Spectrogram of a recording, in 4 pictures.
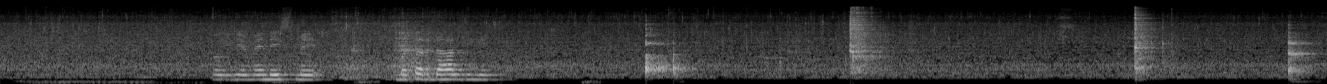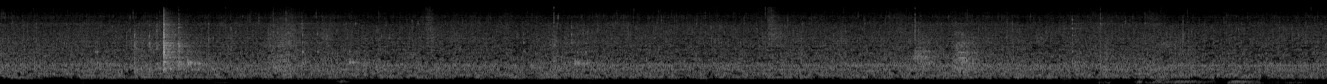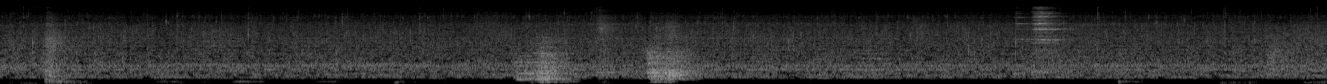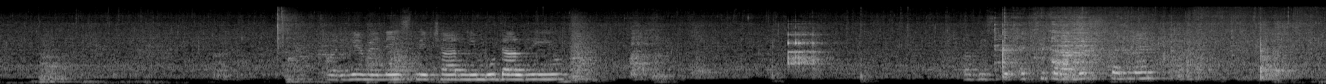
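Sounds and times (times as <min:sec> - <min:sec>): food sizzling in oil: 0:00.0 - 0:53.0.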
